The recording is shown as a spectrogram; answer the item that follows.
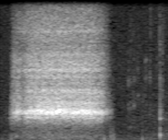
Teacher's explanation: S is a voiceless fricative. Sh is also voiceless, but to make it different from s, pull the tip of your tongue slightly back and up. It is the same sound you make when you want someone to be quiet.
